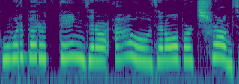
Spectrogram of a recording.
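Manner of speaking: high-pitched worried schoolgirl question; Ravenclaw girl. Acted. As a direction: fret in a high student voice. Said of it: "a Ravenclaw girl's like".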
